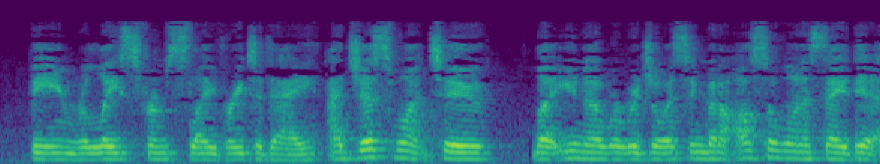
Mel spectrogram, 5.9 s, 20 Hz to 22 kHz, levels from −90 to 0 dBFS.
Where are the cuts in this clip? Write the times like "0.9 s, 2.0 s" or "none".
none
